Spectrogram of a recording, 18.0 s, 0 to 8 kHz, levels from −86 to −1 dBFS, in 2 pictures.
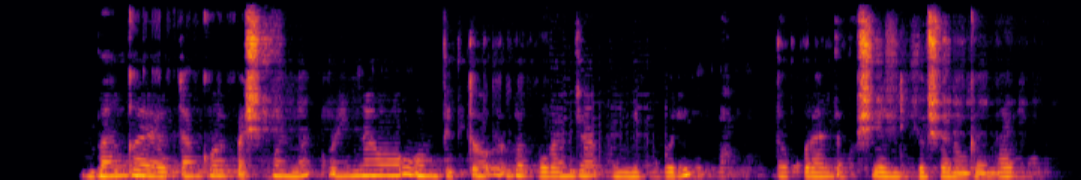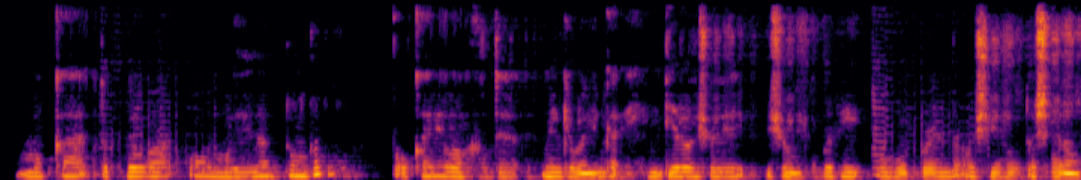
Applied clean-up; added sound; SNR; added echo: neural mask model DeepFilterNet 3.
